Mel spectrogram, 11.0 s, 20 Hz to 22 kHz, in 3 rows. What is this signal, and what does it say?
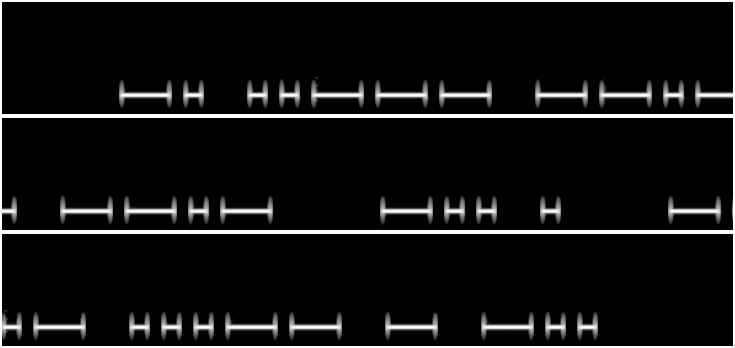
Morse code, heard as a keyed tone, about 15 wpm, 700 Hz. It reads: N2QQ DE K3TD
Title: USA Callsign DE Callsign - 4 Characters - 15wpm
